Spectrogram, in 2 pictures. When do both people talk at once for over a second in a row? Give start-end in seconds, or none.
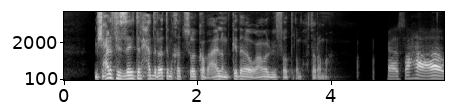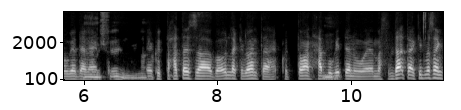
none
